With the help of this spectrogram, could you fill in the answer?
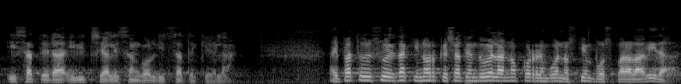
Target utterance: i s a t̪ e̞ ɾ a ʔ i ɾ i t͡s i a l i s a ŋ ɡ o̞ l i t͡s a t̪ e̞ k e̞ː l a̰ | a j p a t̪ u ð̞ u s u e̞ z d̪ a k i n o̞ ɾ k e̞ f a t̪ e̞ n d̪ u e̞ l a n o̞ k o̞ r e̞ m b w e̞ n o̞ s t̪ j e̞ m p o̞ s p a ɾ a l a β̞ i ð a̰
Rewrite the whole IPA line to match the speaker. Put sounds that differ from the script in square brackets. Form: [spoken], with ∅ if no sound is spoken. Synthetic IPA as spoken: i s a t̪ e̞ ɾ a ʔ i ɾ i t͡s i a l i s a ŋ ɡ o̞ l i t͡s a t̪ e̞ k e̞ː l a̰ | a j p a t̪ u ð̞ u s u e̞ z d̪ a k i n o̞ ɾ k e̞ [s] a t̪ e̞ n d̪ u e̞ l a n o̞ k o̞ r e̞ m b w e̞ n o̞ s t̪ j e̞ m p o̞ s p a ɾ a l a β̞ i ð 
